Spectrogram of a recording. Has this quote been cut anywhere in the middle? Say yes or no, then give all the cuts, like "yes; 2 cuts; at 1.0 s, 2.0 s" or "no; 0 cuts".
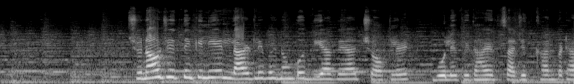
yes; 1 cut; at 1.0 s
